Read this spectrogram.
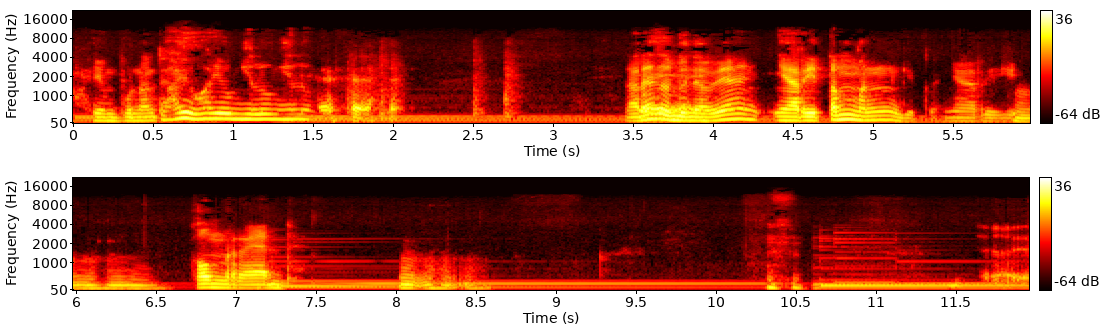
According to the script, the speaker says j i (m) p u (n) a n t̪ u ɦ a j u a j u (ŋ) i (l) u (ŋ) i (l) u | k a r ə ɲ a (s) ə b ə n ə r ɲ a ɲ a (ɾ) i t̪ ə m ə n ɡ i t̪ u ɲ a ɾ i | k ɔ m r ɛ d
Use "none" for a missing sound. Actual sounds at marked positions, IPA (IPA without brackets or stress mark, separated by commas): m, n, ŋ, l, ŋ, l, s, ɾ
